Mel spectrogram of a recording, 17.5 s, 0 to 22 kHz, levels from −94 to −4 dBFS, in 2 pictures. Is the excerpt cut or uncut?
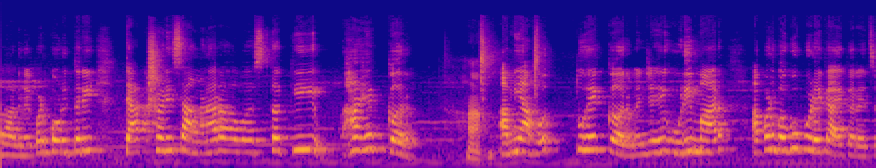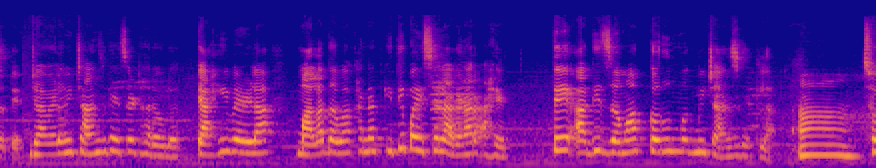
cut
